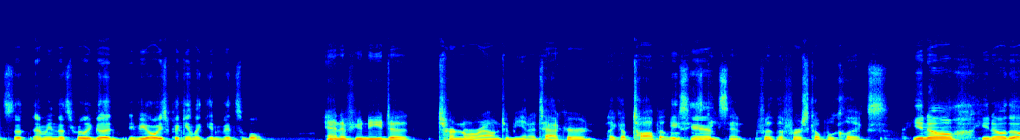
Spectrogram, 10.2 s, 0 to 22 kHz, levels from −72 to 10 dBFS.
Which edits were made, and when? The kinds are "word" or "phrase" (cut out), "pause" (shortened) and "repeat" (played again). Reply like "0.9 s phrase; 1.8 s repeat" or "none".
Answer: none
